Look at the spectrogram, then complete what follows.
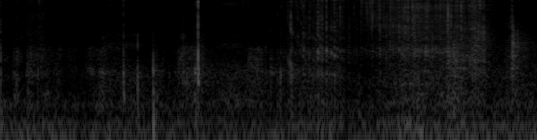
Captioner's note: materials shuffling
